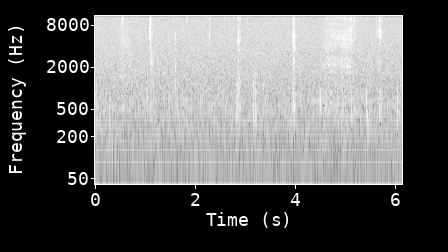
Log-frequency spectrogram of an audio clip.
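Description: Close-up eating sounds: a mouthful of pork and rice, eaten by hand, being chewed, with scattered wet clicks and smacks. The sharpest click comes about four seconds in as a handful goes into the mouth, followed by a brief hiss.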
